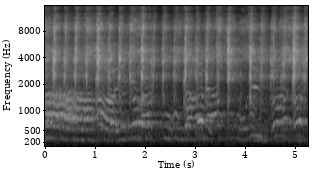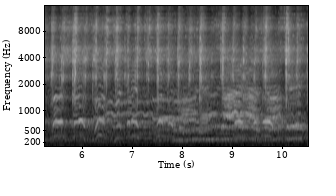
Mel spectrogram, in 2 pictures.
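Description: Kolkali dance sticks: short wooden sticks struck together in a quick, steady rhythm by a group of dancers, clacking sharply over a sung melody.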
